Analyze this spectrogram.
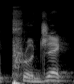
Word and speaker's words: project: So in project, you have to pronounce pro, not ject, because otherwise it would be project, the verb.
